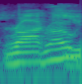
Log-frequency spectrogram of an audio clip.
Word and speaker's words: Roku: Roku, if you can't pronounce a joke. – I'm looking at the Roku forums, and they're saying it's Roku.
